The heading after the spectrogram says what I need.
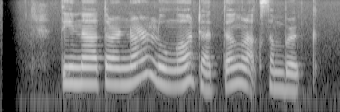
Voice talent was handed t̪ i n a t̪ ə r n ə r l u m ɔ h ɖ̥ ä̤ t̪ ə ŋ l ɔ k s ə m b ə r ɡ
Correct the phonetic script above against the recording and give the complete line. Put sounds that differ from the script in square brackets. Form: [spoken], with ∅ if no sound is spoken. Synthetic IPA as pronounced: t̪ i n a t̪ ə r n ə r l u [ŋ] ɔ h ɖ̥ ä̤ t̪ ə ŋ l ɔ k s ə m b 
